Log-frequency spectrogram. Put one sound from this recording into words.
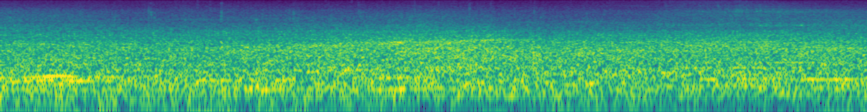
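Cars drive past on a street, their engines and tyres humming steadily.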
